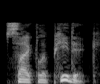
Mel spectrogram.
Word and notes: cyclopedic: English; British English

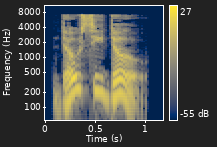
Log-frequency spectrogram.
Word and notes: do-si-do: British English

